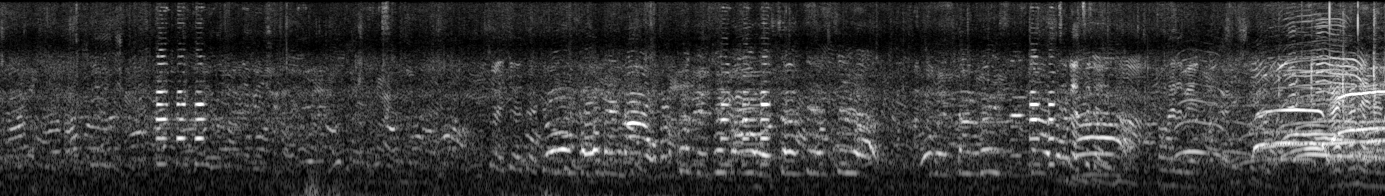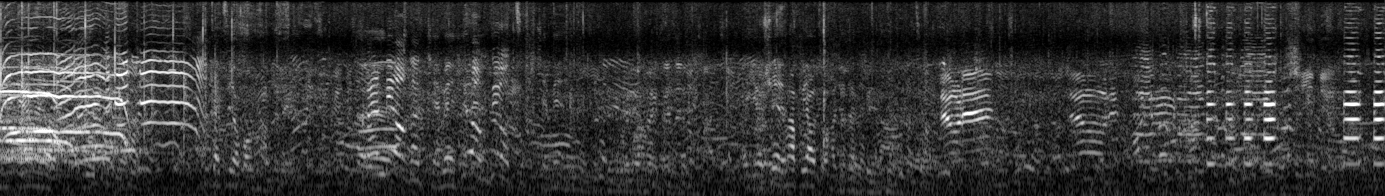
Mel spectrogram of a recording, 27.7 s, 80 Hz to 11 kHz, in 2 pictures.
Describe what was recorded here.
Thousand Protesters gather making event, Everyone singing protest songs, Selling ice cream diner, Shouting slogans, Binaural recordings, Sony Pcm d50+ Soundman OKM II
